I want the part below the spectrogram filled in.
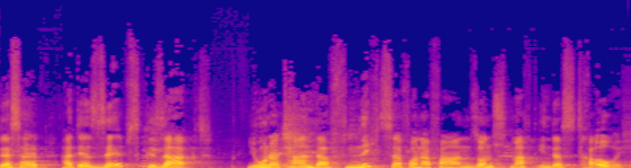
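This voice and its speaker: A man's voice: high voice, expressive, unhurried, a little mellow, pitched above the performer's own voice. A man reading as fearful, pleading David. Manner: urgent, pleading.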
